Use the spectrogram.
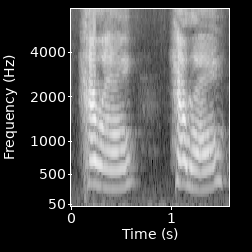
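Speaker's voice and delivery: high, shouted "Hero, hero"; loud call. Acted. Soldier calling out to the enemy GI, shouted loudly. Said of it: "He says it real loud".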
